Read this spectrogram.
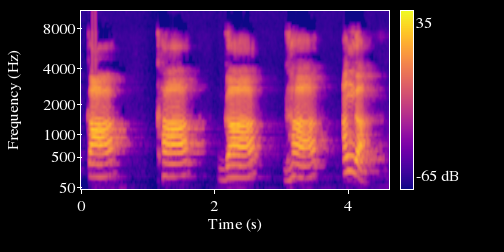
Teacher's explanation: इस वाइब्रेशन का कारण ये है कि ये स्पर्शी है, मैंने ऊपर लिखा स्पर्श, ये कंठ को स्पर्श करते हुए निकल के आ रहे हैं · जब आप ये ध्वनियों का उच्चारण करेंगे तो आप देखेंगे एक वाइब्रेशन महसूस होगा कंठ में · यानी जो हवा है, जब हम अंदर से हवा ब्लो कर रहे हैं तो वो हवा कहाँ पे टकरा रही है? वो हवा टकरा रही है कंठ पे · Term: कंठ वर्ग, कंठीय वर्ण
